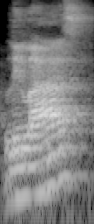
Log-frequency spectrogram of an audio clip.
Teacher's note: Lilás é uma palavra oxítona, quer dizer, a sílaba tônica é a última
